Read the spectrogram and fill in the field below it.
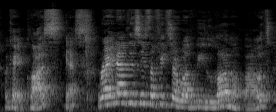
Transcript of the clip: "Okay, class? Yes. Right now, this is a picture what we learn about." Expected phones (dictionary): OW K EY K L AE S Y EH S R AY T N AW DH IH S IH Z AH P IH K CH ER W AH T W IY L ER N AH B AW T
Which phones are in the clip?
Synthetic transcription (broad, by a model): OW K EY K L AE S Y EH S R AY T N AW DH IH S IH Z AH F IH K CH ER W AH T W IY L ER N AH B AW T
